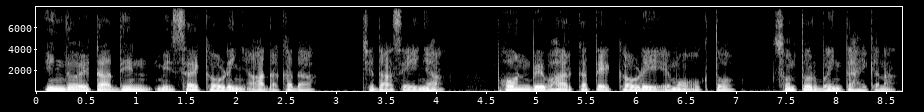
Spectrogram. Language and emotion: Santali, sad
